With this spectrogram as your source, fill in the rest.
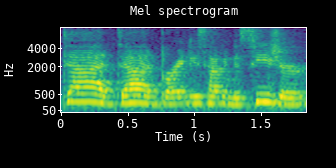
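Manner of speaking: ordinary talk, nothing marked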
